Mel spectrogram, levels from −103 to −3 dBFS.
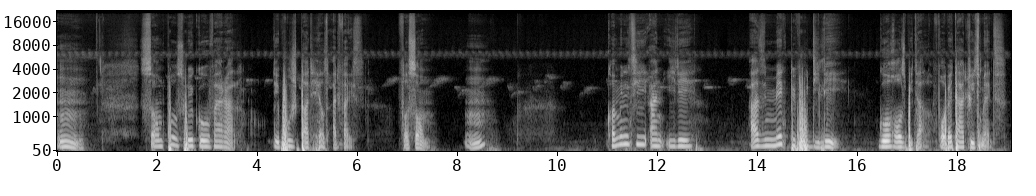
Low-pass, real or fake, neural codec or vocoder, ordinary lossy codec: none; real; none; none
